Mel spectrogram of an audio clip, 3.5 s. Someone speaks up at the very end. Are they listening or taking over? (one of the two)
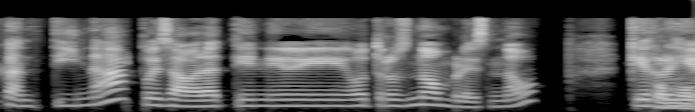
listening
